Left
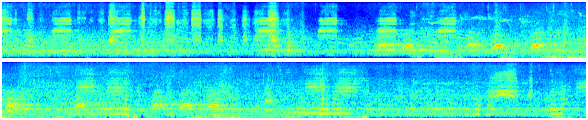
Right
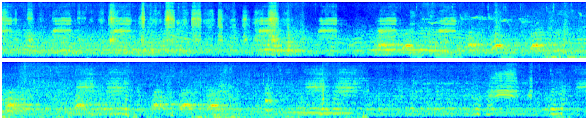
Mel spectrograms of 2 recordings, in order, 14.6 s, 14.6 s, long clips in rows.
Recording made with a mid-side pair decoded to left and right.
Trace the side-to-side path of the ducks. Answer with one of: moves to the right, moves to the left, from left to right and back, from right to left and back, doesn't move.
doesn't move.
